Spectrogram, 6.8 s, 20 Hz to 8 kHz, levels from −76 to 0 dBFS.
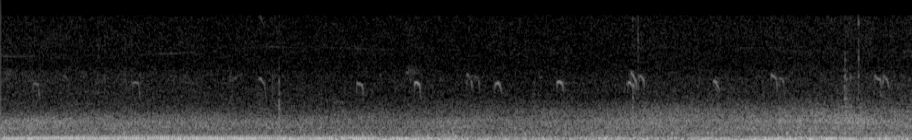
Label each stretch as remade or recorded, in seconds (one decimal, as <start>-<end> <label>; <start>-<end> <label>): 0.0-6.8 recorded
